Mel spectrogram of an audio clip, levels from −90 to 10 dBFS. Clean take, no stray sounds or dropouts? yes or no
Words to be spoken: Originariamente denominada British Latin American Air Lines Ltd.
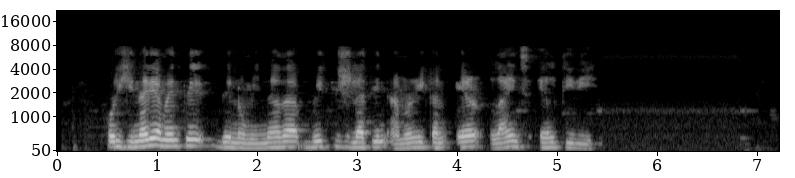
yes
